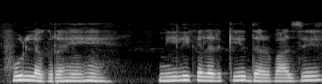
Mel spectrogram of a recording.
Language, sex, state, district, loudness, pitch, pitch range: Hindi, female, Madhya Pradesh, Bhopal, -15 LUFS, 170 Hz, 155-190 Hz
